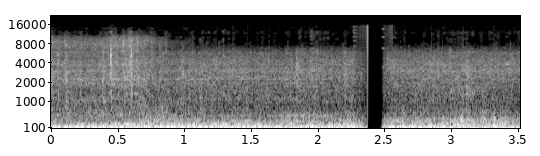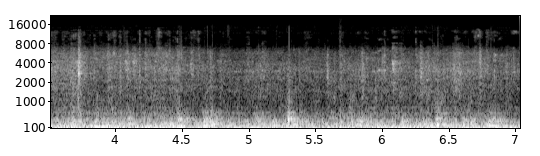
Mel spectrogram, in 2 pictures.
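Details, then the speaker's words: 1959 Chevy El Camino, first drive after 29 years off the road, pulling under throttle mainly in second gear. Deep rumble with occasional sharp cracks and pops and grinding, suspected from the driveline. "You know how that sounds like the drive one. Is it rubbing on something? It's mainly when I'm in second gear."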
